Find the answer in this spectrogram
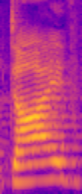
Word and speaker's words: DIIV: DIIV, which is spelled D-I-I-V, because there was already a band called DIIV with the regular spelling, so then they changed the spelling.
